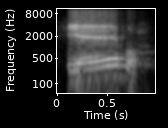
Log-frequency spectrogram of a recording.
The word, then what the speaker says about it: yebo: E is pronounced as a, as in a word wet. Examples: geza, geza, which means wash. Sebenza, sebenza, which means work. Yebo, yebo, which means yes.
